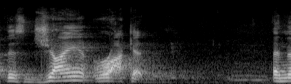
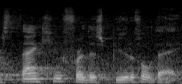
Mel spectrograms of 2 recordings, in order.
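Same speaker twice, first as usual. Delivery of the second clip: softer, lower, gently spoken; soft last words; 6 semitones lower, 8 dB quieter than usual. Retold or imitated. Father's last words to the family, softer and hushed. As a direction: let it fade like a last breath. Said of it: "His last words were".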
